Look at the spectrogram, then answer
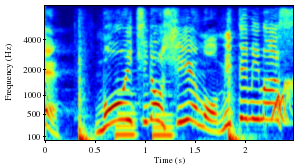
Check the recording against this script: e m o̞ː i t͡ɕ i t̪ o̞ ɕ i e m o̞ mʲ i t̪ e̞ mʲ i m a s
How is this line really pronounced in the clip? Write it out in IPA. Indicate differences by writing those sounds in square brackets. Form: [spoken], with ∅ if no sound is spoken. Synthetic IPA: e m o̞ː i t͡ɕ i [d̪] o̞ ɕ i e m o̞ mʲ i t̪ e̞ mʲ i m a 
